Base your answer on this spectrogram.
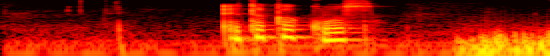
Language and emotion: Russian, neutral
